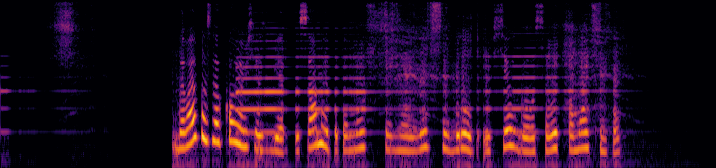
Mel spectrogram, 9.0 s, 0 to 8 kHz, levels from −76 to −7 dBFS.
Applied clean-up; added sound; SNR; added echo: neural mask model RNNoise.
